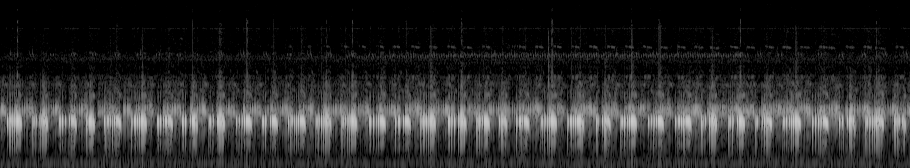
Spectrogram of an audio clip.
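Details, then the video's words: Toad calling at night for a mate: a steady run of short, harsh, mid-pitched croaks, about three to four each second, with nothing else heard. "เสียงร้องคางคกตอนกลางคืน | The Sound Of Toad At Night"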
